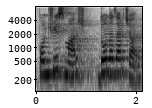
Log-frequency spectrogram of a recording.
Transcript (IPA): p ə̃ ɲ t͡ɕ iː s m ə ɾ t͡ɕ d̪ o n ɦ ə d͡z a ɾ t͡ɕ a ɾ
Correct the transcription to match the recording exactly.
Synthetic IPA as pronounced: p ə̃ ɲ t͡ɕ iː s m a ɾ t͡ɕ d̪ o n ɦ ə d͡z a ɾ t͡ɕ a ɾ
